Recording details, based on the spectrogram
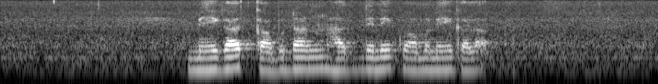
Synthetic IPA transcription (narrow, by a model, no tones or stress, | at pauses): meːɡat̪kabuɖanɦat̪d̪enekʋaməneːkəla̰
